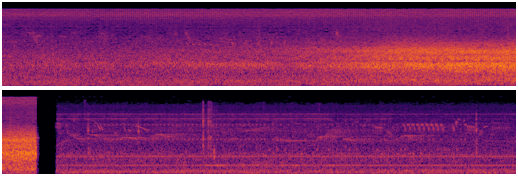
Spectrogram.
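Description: A passing vehicle's noise swells steadily louder, then is cut off abruptly about halfway through by an edit. A quieter outdoor ambience with faint scattered chirps follows.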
